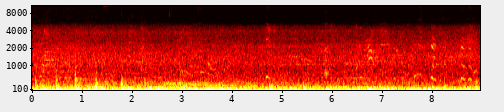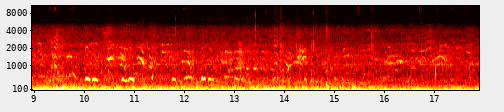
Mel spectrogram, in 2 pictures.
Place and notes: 北屯公園, Beitun Dist., Taichung City - Walking in the Park
Walking in the Park, traffic sound, Childrens play area, Binaural recordings, Sony PCM D100+ Soundman OKM II
Beitun District, Taichung City, Taiwan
